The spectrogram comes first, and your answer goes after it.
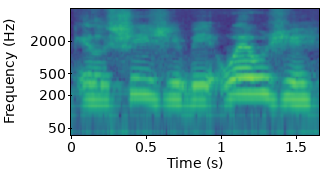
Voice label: "It Is Almost Straight", Washo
